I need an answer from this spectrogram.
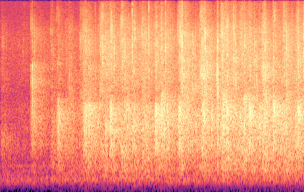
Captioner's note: audience clapping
